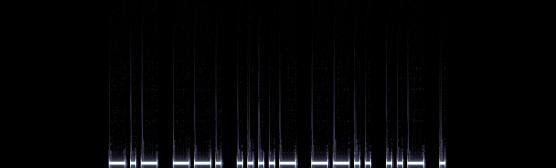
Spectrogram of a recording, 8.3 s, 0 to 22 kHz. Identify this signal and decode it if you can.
Morse code, heard as a keyed tone, about 15 wpm, 700 Hz. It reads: KG4ZUE
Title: USA Call Signs - 6 Characters - Repeated 2x - 15wpm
